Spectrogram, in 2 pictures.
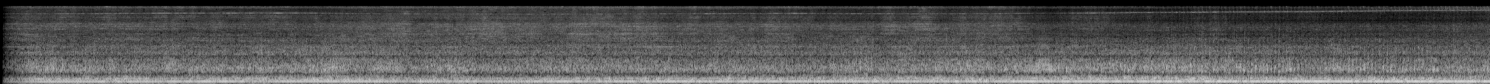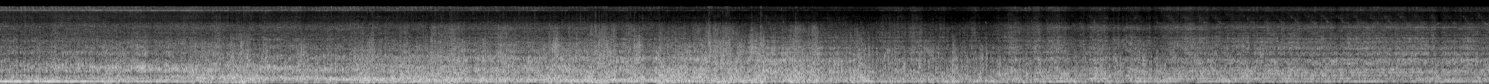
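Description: Agusta A109 air-ambulance helicopter's turbines and main rotor running at take-off power, with a steady low hum and a high turbine whine. The aircraft lifts off and climbs away overhead, and about halfway through the sound turns coarser and noisier as the rotor blades pass overhead.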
